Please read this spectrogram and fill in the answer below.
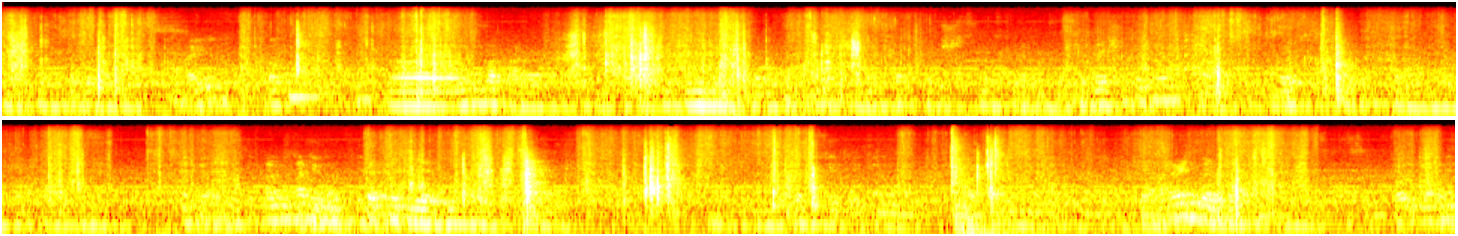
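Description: Irregular crinkles and sharp crackles of a clear plastic bag of plastic punnets being handled and pressed against a cardboard box wall. The crackles come in scattered clusters throughout.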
